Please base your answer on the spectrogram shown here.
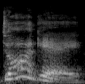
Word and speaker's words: Doge: the newscasters who had no idea what Dogecoin was, trying to pronounce Doge. It's pronounced Doge.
